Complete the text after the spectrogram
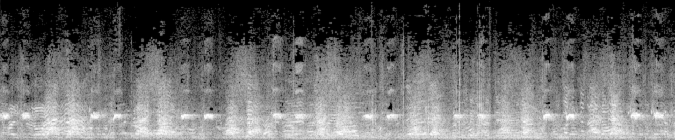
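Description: A group of children chants loudly and rhythmically outdoors.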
